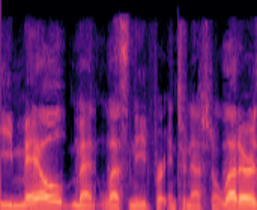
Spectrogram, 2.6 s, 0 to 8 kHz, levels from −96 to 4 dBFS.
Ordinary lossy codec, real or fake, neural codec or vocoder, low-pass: AAC, 32 kbps; real; none; 7.2 kHz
